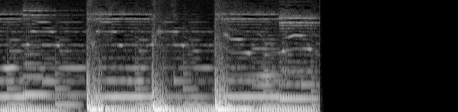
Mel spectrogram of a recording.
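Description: Loud pop music with a heavy beat plays.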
